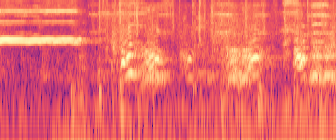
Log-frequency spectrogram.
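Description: Terriers hunting rats bark and yip in quick, irregular bursts, several sharp high-pitched calls over a few seconds, moderately loud, after a brief thin whine at the start.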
